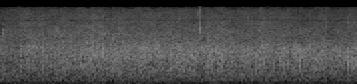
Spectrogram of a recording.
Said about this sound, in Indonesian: Kita berikan tepuk tangan buat orang ini, oke.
